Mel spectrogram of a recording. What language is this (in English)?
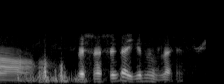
Bodo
